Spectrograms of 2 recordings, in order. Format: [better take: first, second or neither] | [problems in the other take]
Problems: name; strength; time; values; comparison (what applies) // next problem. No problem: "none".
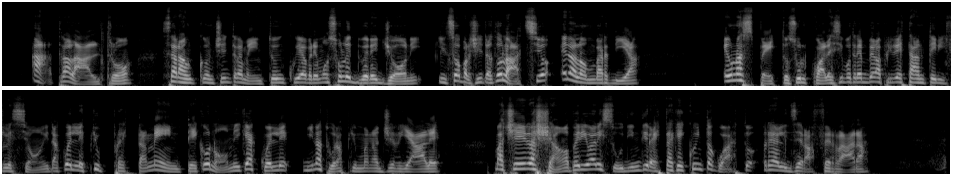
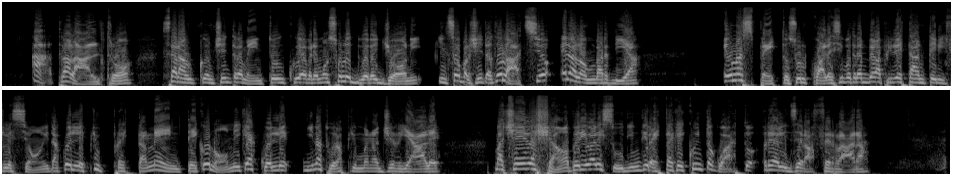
first | distortion; heavy; 7 dB below the speech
